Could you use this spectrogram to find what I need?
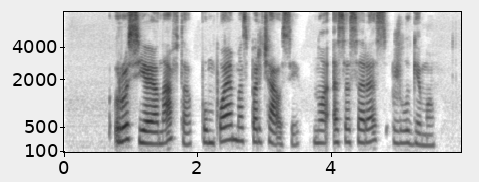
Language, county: Lithuanian, Vilnius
